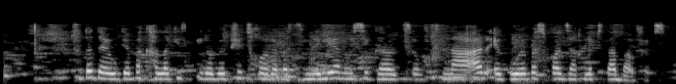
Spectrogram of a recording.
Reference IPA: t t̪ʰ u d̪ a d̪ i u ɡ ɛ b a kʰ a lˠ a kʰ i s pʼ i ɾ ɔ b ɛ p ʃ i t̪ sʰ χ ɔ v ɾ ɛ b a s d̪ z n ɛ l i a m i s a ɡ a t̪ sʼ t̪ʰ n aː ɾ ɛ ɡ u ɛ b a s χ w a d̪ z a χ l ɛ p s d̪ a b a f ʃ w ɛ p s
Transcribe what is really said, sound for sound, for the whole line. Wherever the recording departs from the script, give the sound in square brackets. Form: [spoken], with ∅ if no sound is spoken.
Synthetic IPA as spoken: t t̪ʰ u d̪ a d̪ [ɛ] u ɡ ɛ b a kʰ a lˠ a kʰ i s pʼ i ɾ ɔ b ɛ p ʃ i t̪ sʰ χ ɔ v ɾ ɛ b a s d̪ z n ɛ l i a m i s [i] ɡ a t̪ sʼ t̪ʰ n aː ɾ ɛ ɡ u ɛ b a s χ w a d̪ z a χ l ɛ p s d̪ a b a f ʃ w ɛ p s

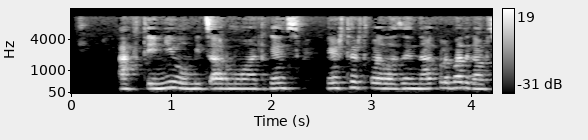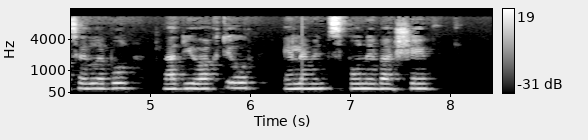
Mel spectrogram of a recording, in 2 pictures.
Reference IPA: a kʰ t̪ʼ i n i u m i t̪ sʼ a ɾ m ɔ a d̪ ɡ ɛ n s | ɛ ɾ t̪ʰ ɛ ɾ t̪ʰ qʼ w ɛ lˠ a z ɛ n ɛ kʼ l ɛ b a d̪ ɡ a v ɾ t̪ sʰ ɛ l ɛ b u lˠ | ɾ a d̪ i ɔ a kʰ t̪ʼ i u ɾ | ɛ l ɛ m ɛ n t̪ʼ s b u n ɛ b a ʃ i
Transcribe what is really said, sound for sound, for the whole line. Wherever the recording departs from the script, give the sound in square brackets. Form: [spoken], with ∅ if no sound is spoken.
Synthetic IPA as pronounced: a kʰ t̪ʼ i n i u m i t̪ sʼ a ɾ m ɔ a d̪ ɡ ɛ n s | ɛ ɾ t̪ʰ ɛ ɾ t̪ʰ qʼ w ɛ lˠ a z ɛ n [a] kʼ l ɛ b a d̪ ɡ a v ɾ t̪ sʰ ɛ l ɛ b u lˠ | ɾ a d̪ i ɔ a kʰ t̪ʼ i u ɾ | ɛ l ɛ m ɛ n t̪ʼ s b u n ɛ b a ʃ i

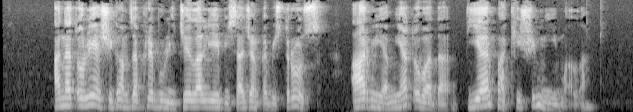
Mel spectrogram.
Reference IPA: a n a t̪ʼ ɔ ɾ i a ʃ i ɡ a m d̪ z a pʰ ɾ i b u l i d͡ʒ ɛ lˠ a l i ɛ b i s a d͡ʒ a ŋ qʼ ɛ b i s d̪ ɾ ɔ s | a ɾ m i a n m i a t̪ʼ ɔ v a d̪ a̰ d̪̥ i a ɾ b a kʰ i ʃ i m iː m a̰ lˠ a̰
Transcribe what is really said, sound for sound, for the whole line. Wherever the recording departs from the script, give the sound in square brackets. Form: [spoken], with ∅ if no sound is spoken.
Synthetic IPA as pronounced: a n a t̪ʼ ɔ [l] i a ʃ i ɡ a m d̪ z a pʰ ɾ [ɛ] b u l i d͡ʒ ɛ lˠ a l i ɛ b i s a d͡ʒ a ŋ qʼ ɛ b i s d̪ ɾ ɔ s | a ɾ m i a [∅] m i a t̪ʼ ɔ v a d̪ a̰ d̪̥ i a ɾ b a kʰ i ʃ i m iː m a̰ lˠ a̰

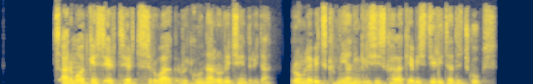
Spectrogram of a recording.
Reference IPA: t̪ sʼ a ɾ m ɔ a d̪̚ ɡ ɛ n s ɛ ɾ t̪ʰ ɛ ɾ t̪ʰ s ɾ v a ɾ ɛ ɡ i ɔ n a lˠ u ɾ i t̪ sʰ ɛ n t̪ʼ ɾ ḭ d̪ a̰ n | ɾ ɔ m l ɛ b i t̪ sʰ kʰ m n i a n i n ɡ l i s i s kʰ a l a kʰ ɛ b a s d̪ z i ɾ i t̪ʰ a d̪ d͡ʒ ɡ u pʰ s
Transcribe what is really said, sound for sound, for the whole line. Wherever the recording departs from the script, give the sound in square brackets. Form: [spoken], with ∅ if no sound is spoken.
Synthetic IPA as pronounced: t̪ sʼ a ɾ m ɔ a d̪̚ ɡ ɛ n s ɛ ɾ t̪ʰ ɛ ɾ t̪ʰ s ɾ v a ɾ ɛ ɡ i ɔ n a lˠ u ɾ i t̪ sʰ ɛ n t̪ʼ ɾ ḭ d̪ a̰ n | ɾ ɔ m l ɛ b i t̪ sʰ kʰ m n i a n i [ŋ] ɡ l i s i s kʰ a l a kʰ ɛ b [i] s d̪ z i ɾ i t̪ʰ a d̪ d͡ʒ ɡ u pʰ s

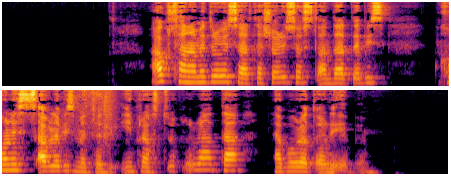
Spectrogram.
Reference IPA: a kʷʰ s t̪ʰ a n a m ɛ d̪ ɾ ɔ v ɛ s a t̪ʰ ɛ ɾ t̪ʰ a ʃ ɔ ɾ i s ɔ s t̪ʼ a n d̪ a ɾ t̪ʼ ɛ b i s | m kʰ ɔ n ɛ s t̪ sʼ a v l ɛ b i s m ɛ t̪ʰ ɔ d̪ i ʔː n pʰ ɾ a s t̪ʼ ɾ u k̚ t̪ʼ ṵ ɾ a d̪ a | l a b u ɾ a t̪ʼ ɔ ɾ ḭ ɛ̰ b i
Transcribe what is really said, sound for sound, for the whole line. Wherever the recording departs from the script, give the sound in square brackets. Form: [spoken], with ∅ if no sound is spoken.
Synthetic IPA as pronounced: a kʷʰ s t̪ʰ a n a m ɛ d̪ ɾ ɔ v ɛ s a [∅] ɛ ɾ t̪ʰ a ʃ ɔ ɾ i s ɔ s t̪ʼ a n d̪ a ɾ t̪ʼ ɛ b i s | m kʰ ɔ n ɛ s t̪ sʼ a v l ɛ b i s m ɛ t̪ʰ ɔ d̪ i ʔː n pʰ ɾ a s t̪ʼ ɾ u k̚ t̪ʼ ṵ ɾ a d̪ a | l a b [ɔ] ɾ a t̪ʼ ɔ ɾ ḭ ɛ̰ b i

